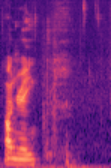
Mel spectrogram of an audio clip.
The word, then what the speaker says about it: Henri: French pronunciation, yeah, Henri.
